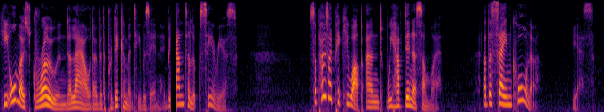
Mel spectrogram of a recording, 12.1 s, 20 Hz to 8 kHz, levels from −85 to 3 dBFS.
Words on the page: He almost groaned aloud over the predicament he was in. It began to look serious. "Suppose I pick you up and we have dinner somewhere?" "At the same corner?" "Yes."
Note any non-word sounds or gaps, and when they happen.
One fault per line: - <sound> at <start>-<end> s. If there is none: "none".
- dropout at 3.4-3.5 s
